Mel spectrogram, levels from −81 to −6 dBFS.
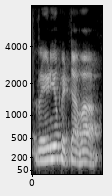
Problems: constant background noise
